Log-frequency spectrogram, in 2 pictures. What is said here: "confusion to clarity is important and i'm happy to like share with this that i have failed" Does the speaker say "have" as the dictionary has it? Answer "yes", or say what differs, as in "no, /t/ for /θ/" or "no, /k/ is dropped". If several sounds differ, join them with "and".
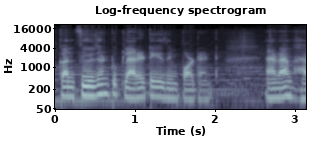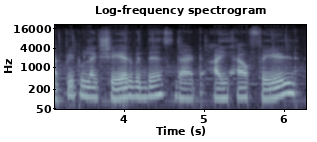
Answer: yes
